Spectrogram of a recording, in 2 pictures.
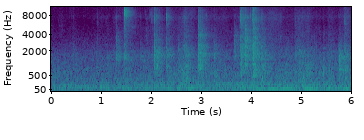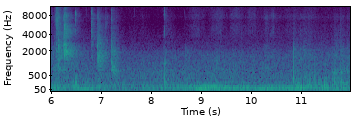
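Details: Sharp clicks and crinkling of plastic bottles in a room, with faint low hum and no barks or whines.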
